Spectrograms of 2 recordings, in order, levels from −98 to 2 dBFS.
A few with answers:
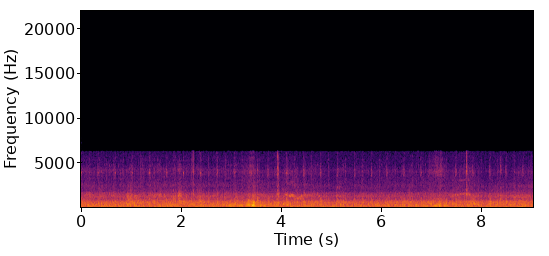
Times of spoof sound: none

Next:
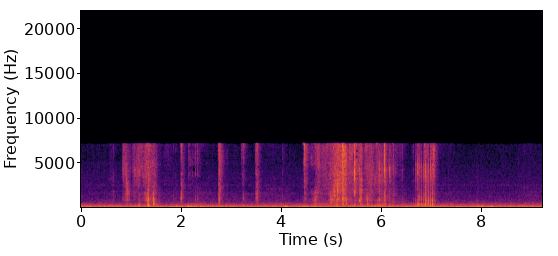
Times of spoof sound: 2.3-3.5 (vocoder, Vocos)

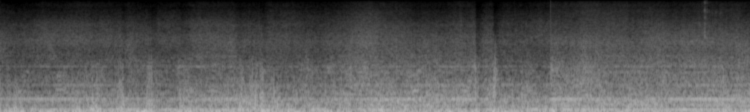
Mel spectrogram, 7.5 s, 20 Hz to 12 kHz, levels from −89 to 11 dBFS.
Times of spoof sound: 1.5-4.2 (vocoder, Vocos)

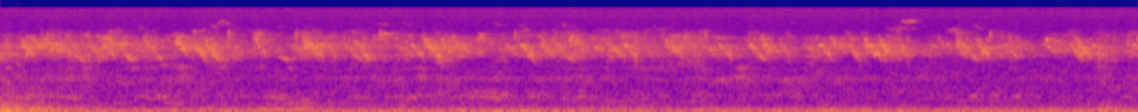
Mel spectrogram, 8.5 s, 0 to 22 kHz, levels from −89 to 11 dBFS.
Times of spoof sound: none

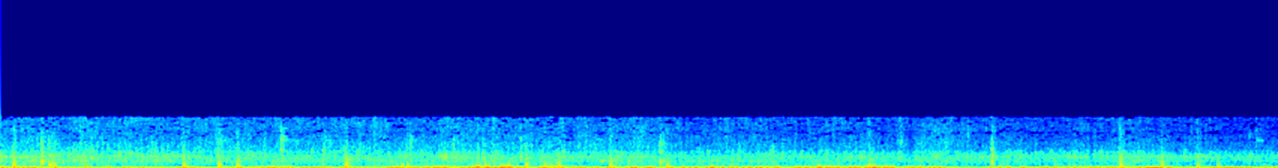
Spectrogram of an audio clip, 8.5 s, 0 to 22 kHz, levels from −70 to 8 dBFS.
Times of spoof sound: none

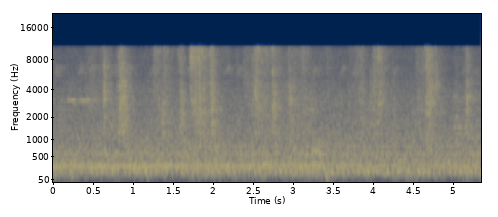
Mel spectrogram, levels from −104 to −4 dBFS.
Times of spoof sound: 0.0-5.4 (vocoder, Vocos)

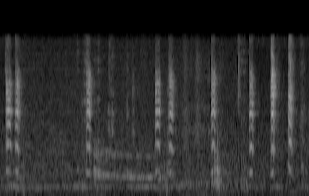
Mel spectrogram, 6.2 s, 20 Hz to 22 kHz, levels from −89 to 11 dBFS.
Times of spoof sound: 0.0-4.1 (vocoder, Vocos); 5.3-6.2

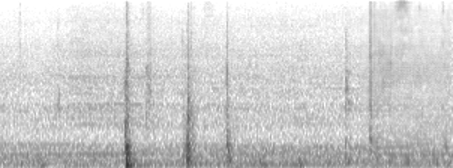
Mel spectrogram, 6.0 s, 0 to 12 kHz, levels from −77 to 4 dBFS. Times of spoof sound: 4.8-6.0 (vocoder, Vocos)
